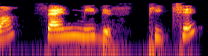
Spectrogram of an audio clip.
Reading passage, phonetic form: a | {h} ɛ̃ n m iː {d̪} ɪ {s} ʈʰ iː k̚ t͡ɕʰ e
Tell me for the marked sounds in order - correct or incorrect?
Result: incorrect: s, correct, correct

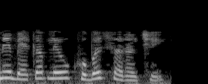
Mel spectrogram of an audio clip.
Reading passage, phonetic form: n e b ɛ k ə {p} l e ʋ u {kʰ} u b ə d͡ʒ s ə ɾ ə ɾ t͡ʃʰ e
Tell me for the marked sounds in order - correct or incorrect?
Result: correct, correct

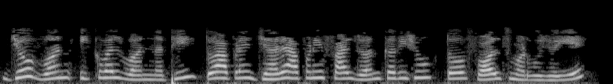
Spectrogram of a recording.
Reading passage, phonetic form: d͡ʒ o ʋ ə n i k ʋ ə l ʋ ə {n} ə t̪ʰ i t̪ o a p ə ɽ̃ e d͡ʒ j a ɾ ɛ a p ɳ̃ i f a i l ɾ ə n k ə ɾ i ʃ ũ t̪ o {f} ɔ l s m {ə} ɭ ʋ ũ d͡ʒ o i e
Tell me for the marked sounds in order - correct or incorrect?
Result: incorrect: nː, correct, correct

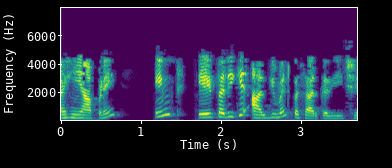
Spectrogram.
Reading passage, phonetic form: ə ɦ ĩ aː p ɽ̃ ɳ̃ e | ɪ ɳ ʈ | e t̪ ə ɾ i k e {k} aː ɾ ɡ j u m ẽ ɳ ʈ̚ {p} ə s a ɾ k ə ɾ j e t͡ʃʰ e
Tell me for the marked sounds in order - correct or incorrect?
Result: incorrect: ʔ, correct

